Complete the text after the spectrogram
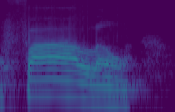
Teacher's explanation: a letra M Mas qual é o som o som é de U · Como o som passa pelo nariz também, além da boca, a gente tem o ditongo nasal. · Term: ditongo nasal decrescente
